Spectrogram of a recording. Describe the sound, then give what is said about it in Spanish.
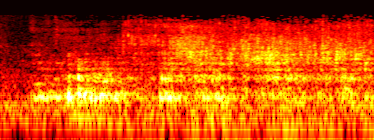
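A toilet cistern flushes in a bathroom in one steady, rushing gush of water that swells after a brief start and holds at a loud, hissing level with a gurgling low churn underneath. No one speaks. “Al escuchar la cisterna, Berlín sonríe y hace un gesto de silencio.”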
